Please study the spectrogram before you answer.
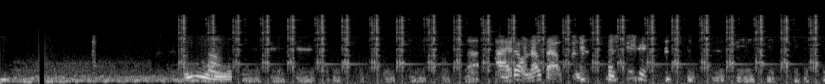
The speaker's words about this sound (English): Oh, there's the timer.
